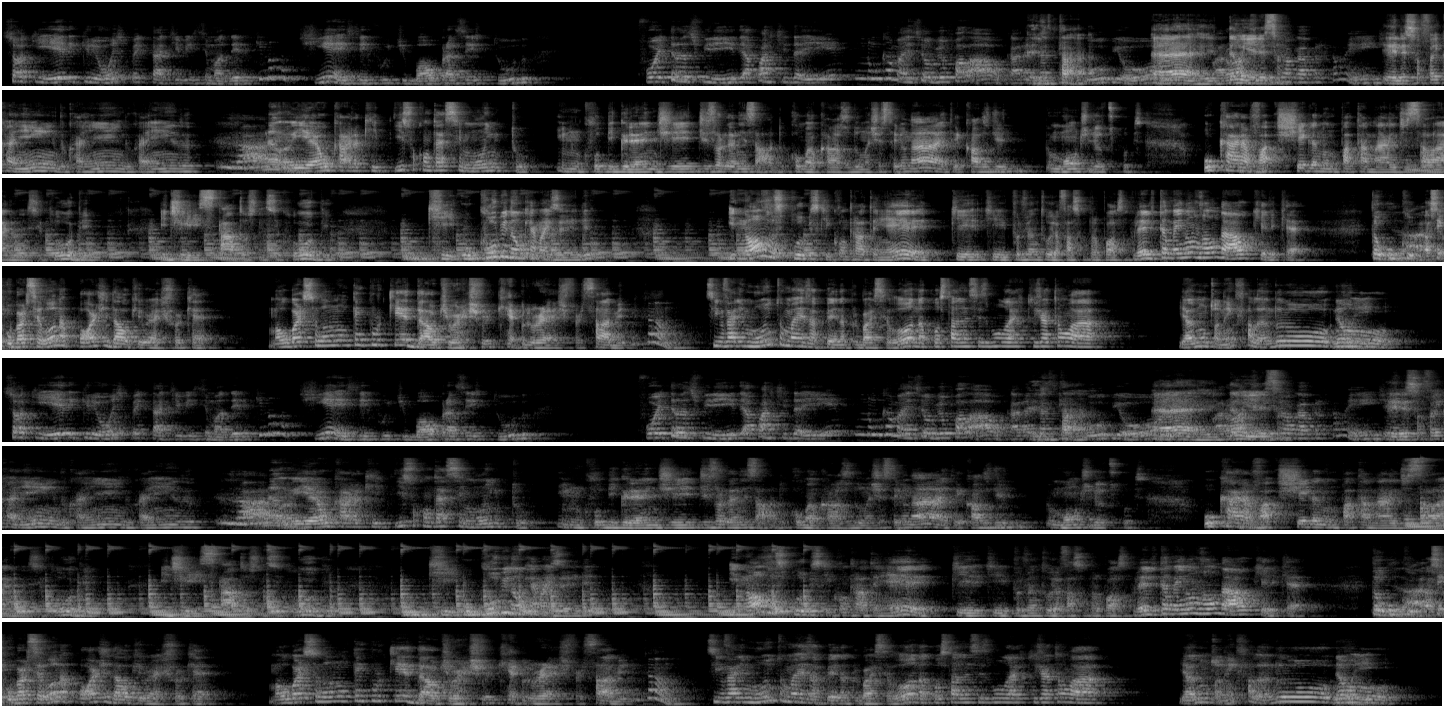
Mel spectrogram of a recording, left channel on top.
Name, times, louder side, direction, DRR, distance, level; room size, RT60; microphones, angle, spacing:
voice 1, 0.0-5.4 6.4-13.9 16.5-17.4 24.2-24.6 26.8-27.1 42.5-43.3 49.7-50.0 56.6-57.0, equal, 5° left, 0 dB, 0.5 m, -34 dB
voice 2, 10.2-10.8 11.5-12.8 13.8-16.7 17.0-19.7 20.0-24.5 24.9-25.4 25.7-29.8 30.1-32.5 33.1-34.8 35.2-35.4 36.1-41.8 42.2-45.3 45.9-49.5 50.3-54.2 55.0-57.1, left 4 dB, 70° left, 6 dB, 0.5 m, -28 dB
sound 1, 28.4-37.1, right 4 dB, 60° right, 0.4 m, -33 dB
2.9 x 2.6 x 2.8 m, 0.82 s
head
